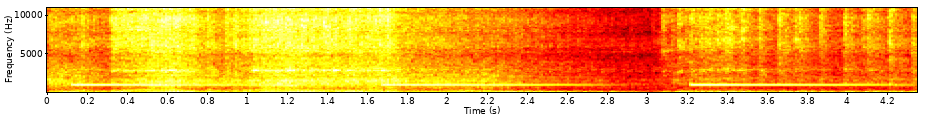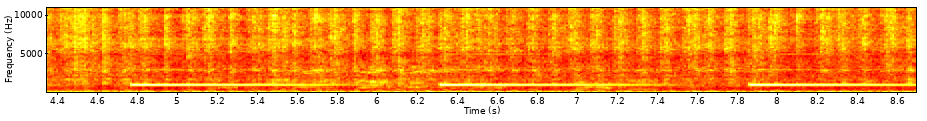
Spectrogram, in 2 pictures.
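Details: 1990 BMW E30 325iX, 5-speed: first cold start of the replacement engine after the original threw a rod; steady low idle rumble with a repeating warning chime.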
